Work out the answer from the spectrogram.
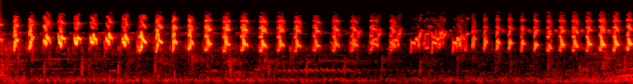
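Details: Lovebird singing in the fighter style used as training song for other birds: a fast, unbroken stream of sharp, high chattering notes, roughly nine per second, with a brief denser burst near the end; faint low whistles underneath.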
